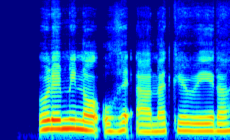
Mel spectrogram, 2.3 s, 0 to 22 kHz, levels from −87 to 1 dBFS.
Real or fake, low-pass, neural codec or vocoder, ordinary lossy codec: fake; none; codec, 44.1 kHz, 3.4 kbps, Pupu-Codec; none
